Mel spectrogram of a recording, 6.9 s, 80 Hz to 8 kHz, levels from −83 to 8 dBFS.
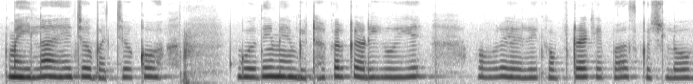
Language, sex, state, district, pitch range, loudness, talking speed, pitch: Hindi, female, Bihar, Saharsa, 255-270 Hz, -21 LUFS, 165 wpm, 265 Hz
